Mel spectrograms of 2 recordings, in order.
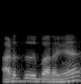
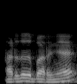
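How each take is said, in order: No difference in how they are said.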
